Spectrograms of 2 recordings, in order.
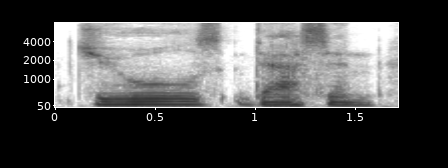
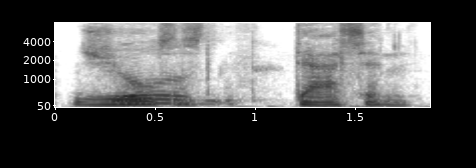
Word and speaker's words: Jules Dassin: Jules Dassin. I'm giving you the correct pronunciation. Jules Dassin.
